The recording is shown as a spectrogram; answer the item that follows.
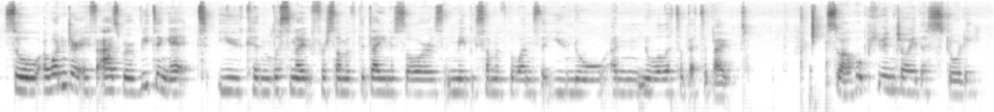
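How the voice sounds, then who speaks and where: A woman speaking as a primary school teacher, addressing and reading to young children in simple, expressive language. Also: mid-range voice, fairly quick. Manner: simple, child-directed delivery.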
